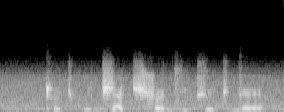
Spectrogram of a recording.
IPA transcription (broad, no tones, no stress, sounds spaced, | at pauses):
ʈʰ ə t͡ʃ p y d͡ʒ a t͡ʃ ʂ œ d͡z y t͡ʃ ø t͡ʃ ɡ ɛ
